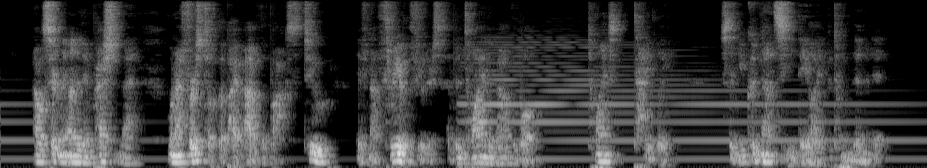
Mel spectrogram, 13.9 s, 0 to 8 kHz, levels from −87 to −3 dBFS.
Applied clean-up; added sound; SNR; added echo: none; Wind instrument, woodwind instrument; 18 dB; reverberation time 0.3 s.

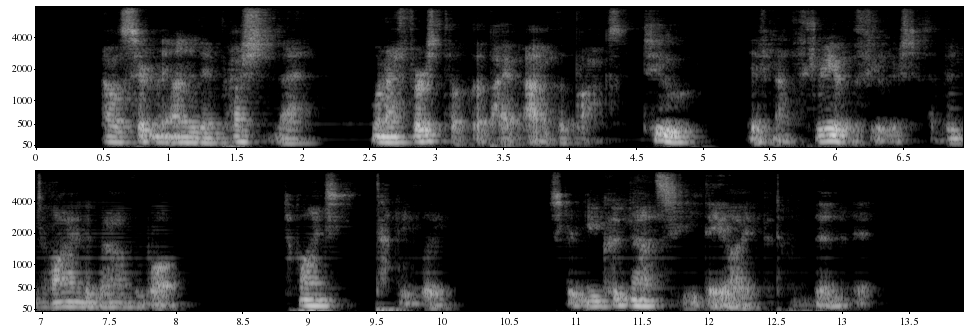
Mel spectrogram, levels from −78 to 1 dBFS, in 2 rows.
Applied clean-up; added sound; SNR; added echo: neural mask model DeepFilterNet 3.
